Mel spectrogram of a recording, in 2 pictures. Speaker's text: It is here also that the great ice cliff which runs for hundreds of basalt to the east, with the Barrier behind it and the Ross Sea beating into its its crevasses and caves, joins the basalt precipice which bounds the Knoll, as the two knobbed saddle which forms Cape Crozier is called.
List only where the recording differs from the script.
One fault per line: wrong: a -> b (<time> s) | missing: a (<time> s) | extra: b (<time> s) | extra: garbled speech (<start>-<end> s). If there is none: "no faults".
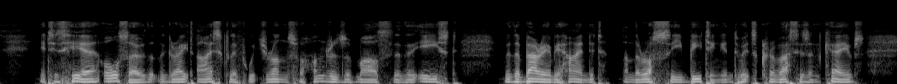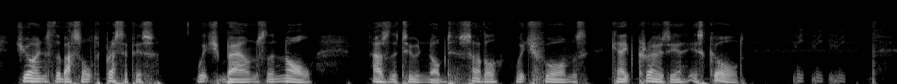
wrong: basalt -> miles (3.6 s)
missing: its (7.6 s)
